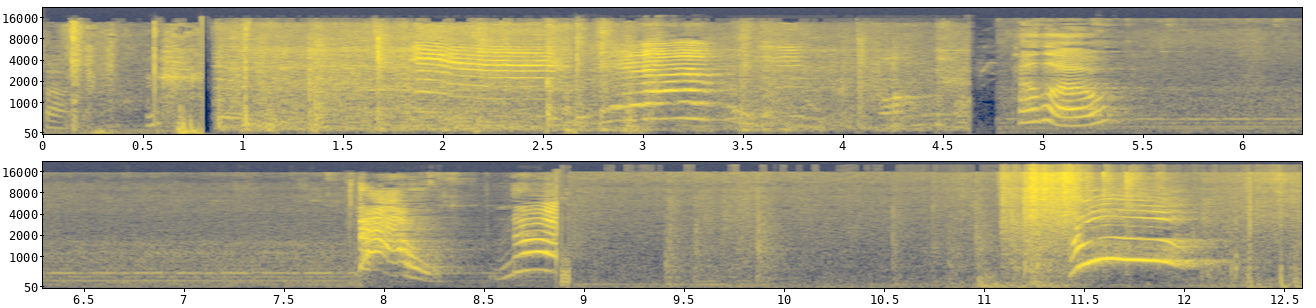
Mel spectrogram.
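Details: Domestic cat meowing indoors in a small room, several short arched meows that rise and fall, spaced a few seconds apart, mixed with human speech, including a child's voice, at the start.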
